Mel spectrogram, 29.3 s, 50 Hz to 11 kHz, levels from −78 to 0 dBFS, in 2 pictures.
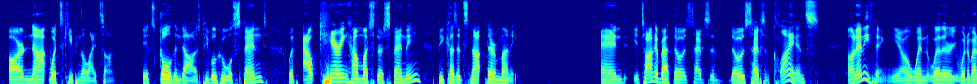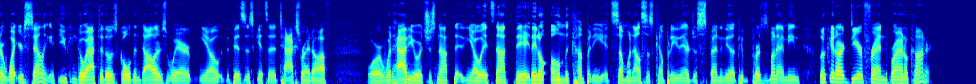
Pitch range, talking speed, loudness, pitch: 105-125 Hz, 220 wpm, -32 LUFS, 115 Hz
